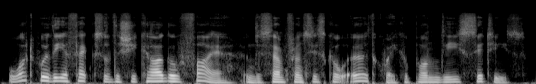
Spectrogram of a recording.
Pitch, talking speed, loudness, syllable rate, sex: 115 Hz, 180 wpm, -20 LUFS, 5.3 syllables/s, male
